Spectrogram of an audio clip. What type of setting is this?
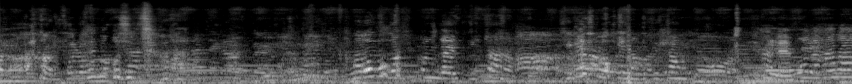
crowded indoor space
